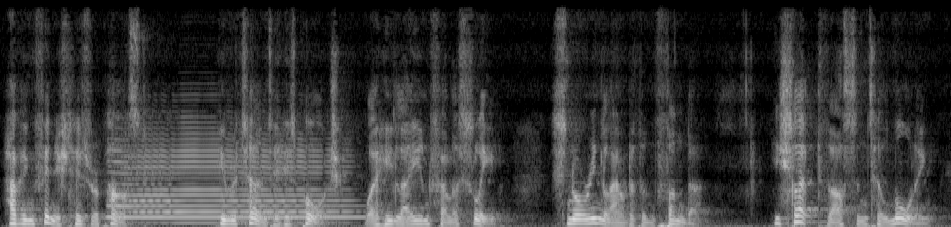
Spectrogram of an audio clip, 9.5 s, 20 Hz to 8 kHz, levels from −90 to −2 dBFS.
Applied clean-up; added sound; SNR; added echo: none; Wind instrument, woodwind instrument; 6 dB; reverberation time 0.6 s.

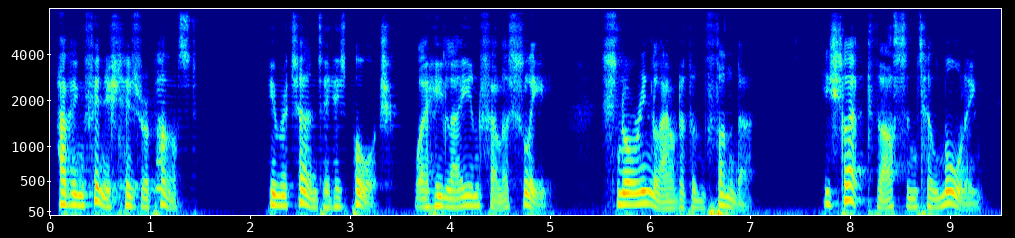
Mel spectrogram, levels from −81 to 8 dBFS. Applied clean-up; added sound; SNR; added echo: neural mask model DeepFilterNet 3.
